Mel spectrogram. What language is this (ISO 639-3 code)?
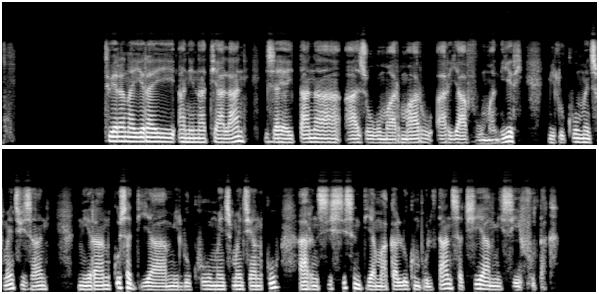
mlg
